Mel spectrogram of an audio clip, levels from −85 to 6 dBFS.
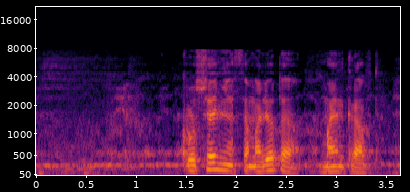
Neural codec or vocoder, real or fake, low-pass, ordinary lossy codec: codec, 16 kHz, 16 kbps, FunCodec, trained on LibriTTS, 50 frames a second; fake; none; none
